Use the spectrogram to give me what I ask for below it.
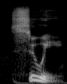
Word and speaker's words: Sui: Suie, pronounced SUI, is a layer 1 blockchain built from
